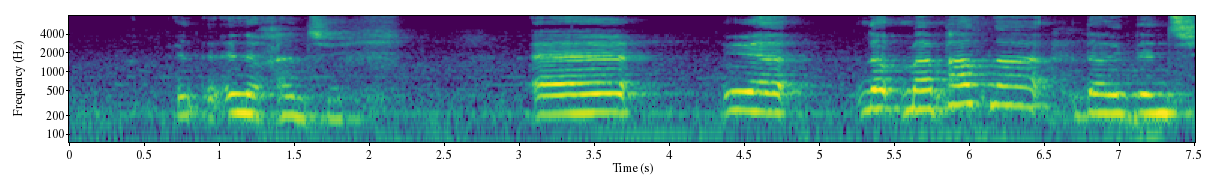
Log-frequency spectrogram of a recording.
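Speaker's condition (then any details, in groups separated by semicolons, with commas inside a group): Cerebral palsy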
